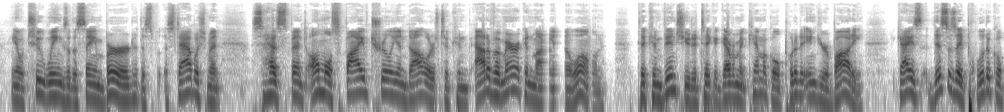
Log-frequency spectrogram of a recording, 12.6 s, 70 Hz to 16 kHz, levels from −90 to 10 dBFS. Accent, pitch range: American, 140-215 Hz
